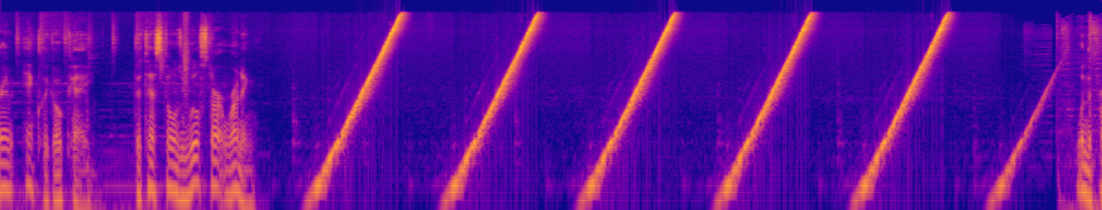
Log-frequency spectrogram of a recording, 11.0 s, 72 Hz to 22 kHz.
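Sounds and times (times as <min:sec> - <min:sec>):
rising test tone sweeps: 0:03.0 - 0:10.6.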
